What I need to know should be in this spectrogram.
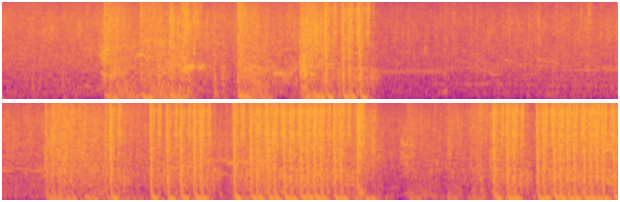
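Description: An automatic rifle fires rapid bursts at close range.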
